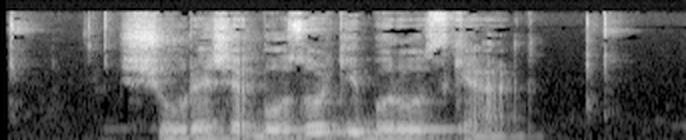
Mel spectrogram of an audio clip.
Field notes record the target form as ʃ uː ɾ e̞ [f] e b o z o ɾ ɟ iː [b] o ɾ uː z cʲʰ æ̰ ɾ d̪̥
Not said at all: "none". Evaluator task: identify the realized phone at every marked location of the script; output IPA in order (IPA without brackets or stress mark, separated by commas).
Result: ʃ, b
